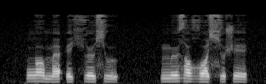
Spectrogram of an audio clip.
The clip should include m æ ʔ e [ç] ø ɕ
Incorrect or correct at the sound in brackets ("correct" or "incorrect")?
correct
